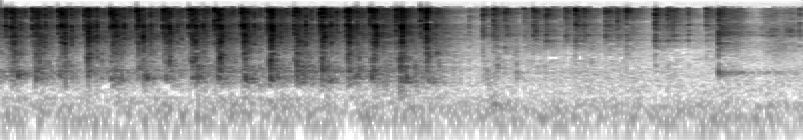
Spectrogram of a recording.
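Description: A small hand whisk beats eggs in a bowl with a fast, steady run of light clicking strokes for about three seconds, then stops, leaving only faint kitchen noise and a few soft taps.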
